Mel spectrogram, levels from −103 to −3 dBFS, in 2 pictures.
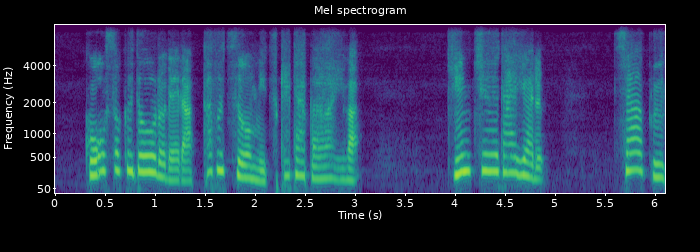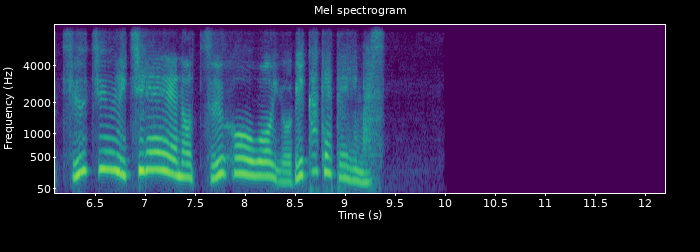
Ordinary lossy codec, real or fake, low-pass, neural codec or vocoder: Opus, 24 kbps; fake; 7.2 kHz; codec, 32 kHz, 1.9 kbps, SNAC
